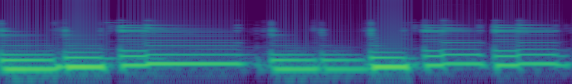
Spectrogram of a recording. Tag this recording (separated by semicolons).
guitar; loop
